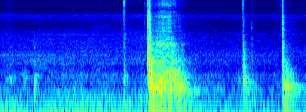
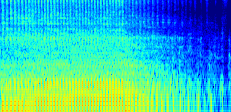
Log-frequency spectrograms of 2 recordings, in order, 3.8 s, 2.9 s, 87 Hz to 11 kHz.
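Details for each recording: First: Briggs 17.5 mower engine, hard to start and barely turning over: slow, uneven lurching crank about once a second, never catching; starter already swapped for a known good one, owner suspects valves need adjustment. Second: Briggs 17.5 mower engine after valve adjustment and an inline fuel shutoff added for fuel filling the crankcase: even, quick putter running smoothly, then slowing and fading at shutdown; starts and runs fine.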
